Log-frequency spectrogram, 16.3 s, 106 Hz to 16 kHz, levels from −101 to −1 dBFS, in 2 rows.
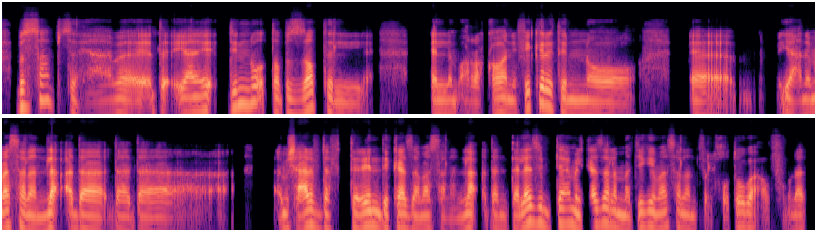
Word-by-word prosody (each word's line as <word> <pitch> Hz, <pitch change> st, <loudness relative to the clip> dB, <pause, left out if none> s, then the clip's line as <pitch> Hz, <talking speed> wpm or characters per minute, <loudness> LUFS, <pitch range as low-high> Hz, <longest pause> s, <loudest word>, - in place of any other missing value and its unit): بالضبط، 165 Hz, +6 st, 0 dB
يعني -, -, -7 dB
ب -, -, -9 dB, 0.4 s
د 440 Hz, +2 st, -1 dB
يعني 115 Hz, +2 st, +2 dB, 0.2 s
دي 145 Hz, -, -2 dB
النقطة 170 Hz, -8 st, 0 dB
بالضبط 110 Hz, +5 st, +1 dB
ال 90 Hz, -4 st, -6 dB, 0.7 s
اللي 100 Hz, 0 st, +1 dB
مأرّقاني. 100 Hz, +2 st, -1 dB
فكرة 150 Hz, -, +2 dB
إنه 100 Hz, -1 st, -4 dB, 1.0 s
آآ، -, -, 0 dB, 0.4 s
يعني 105 Hz, +1 st, -2 dB
مثلًا، 110 Hz, -4 st, +2 dB
لأ، 120 Hz, +2 st, +6 dB
ده 105 Hz, -3 st, +4 dB
ده 100 Hz, -1 st, -3 dB
ده 95 Hz, -1 st, -2 dB, 1.1 s
مش 110 Hz, 0 st, +3 dB
عارف، 130 Hz, -2 st, +7 dB
ده 110 Hz, -, -1 dB
في -, -, -13 dB
trend 125 Hz, +1 st, +3 dB
كذا 110 Hz, -3 st, +3 dB
مثلًا. 100 Hz, -3 st, -5 dB
لأ 120 Hz, +2 st, +3 dB
ده 110 Hz, -, -1 dB
أنتَ 105 Hz, 0 st, -6 dB
لازِم 150 Hz, +4 st, +3 dB
تعمل 140 Hz, +3 st, 0 dB
كذا 135 Hz, +3 st, +1 dB
لمَّا 110 Hz, -6 st, -2 dB
تيجي 125 Hz, +2 st, -2 dB
مثلًا 115 Hz, -3 st, -4 dB
في -, -, -14 dB
الخُطوبة -, -, -3 dB
أو -, -, -7 dB
في -, -, -16 dB
منا -, -, -3 dB
110 Hz, 150 wpm, -26 LUFS, 100-130 Hz, 1.1 s, عارف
